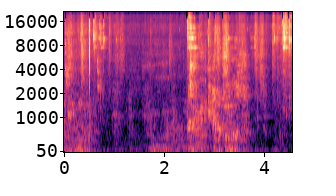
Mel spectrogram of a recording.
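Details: Three young German Rottweilers playing and play-fighting together; low, rough rumbling growl-like noises run throughout, with a few brief brighter bursts around the middle and near the end.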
